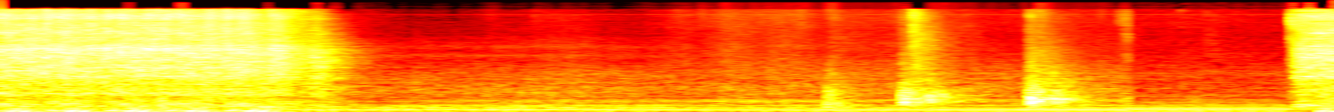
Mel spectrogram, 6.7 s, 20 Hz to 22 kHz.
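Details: 2004 Yamaha Raptor 660 quad in rough condition, fresh oil, gas poured down the carburetor: starter spins in long whirring bursts with faint pops between but never catches; crank no-start.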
